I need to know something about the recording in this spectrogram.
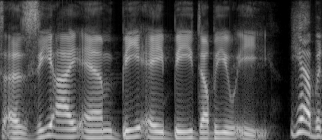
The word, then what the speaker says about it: Zimbabwe: how do you spell Zimbabwe it's a Z imba BW e yeah but it's pronounced Zimbabwe yeah as in Bob way here now I'm gonna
